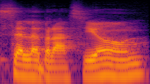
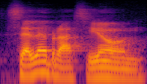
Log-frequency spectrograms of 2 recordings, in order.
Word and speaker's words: celebración: Celebration in Spanish is celebración, TION to CION with an accent on the O, but other than that, those are the same words. Celebration is celebración.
